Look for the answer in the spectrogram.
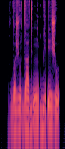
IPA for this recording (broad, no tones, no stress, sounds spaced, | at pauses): d ɔ ʒ u d a d i ŋ͡m u ɡ͡b i ɗ i ʒ u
